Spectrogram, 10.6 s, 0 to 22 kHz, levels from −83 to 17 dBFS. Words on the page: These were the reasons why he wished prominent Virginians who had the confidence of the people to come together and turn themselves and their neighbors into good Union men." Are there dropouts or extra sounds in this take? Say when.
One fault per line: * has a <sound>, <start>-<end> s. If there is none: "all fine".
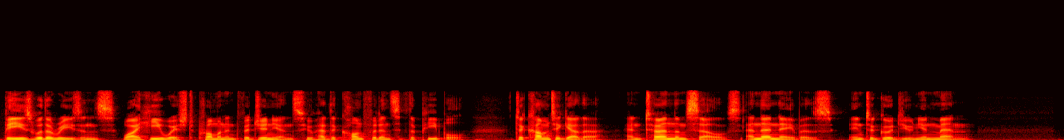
all fine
